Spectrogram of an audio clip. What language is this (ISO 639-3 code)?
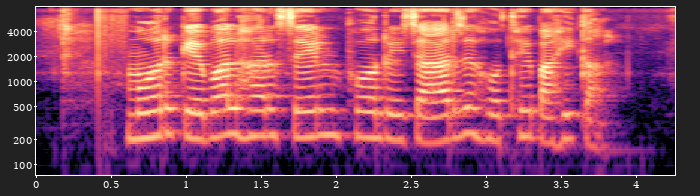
hne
